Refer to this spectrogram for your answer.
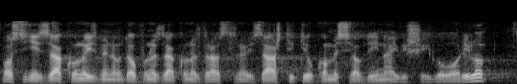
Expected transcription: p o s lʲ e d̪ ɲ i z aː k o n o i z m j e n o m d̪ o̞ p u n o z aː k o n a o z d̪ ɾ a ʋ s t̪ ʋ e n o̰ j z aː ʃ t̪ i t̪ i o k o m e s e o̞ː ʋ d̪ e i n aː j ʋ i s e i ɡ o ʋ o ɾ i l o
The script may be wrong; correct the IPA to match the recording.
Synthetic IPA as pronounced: p o s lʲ e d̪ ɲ i z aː k o n o i z m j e n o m d̪ o̞ p u n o z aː k o n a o z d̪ ɾ a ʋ s t̪ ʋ e n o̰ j z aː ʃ t̪ i t̪ i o k o m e s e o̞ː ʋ d̪ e i n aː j ʋ i ʃ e i ɡ o ʋ o ɾ i l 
